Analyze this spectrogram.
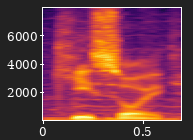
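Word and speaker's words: Ó Cíosóig: That's apparently how you pronounce it. Kisoig.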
